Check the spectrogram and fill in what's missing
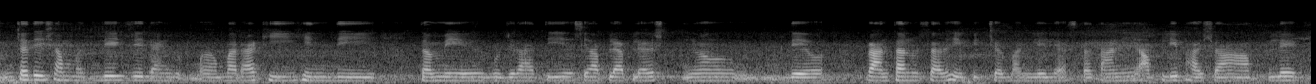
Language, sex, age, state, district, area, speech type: Marathi, female, 45-60, Maharashtra, Palghar, urban, spontaneous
